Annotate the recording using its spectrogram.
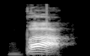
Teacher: is a voiced bilabial plosive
